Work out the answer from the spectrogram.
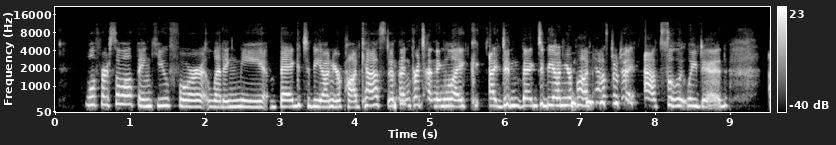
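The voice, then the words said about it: Excited, eager voice. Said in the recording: “I'm like geeking out to be here, as you can probably tell from my voice.”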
